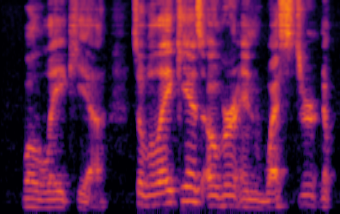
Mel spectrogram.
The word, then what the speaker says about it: Wallachia: Tell me one more time how to pronounce the nation's name. Wallachia. Wallachia.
